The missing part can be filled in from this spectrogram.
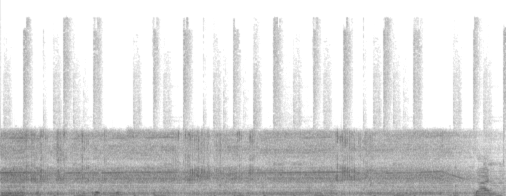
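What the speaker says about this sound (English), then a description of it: "I'm going to just use the hand mixer now so we can stop aerating the product" A hand mixer stirring a chocolate and egg yolk mixture gives a steady, loud, close motor whir that runs unbroken for several seconds before easing off at the end, with no talking over it.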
